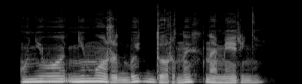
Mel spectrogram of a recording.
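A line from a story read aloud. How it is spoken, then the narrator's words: Weak voice. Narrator (Russian): отвечала она слабым голосом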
